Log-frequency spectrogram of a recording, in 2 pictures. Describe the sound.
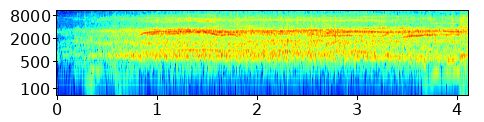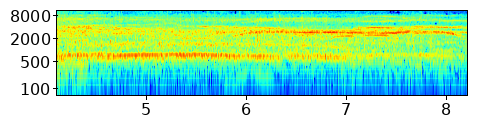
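A concert crowd applauds and cheers as a performer is invited up, clapping swelling quickly into a sustained roar with whoops and shouting voices over it for about eight seconds.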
